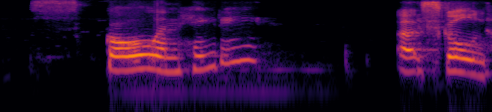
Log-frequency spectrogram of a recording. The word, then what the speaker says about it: Hati: So this one, Scott, I'm probably pronouncing it wrong. Skull and Haiti? Skull and Hati.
